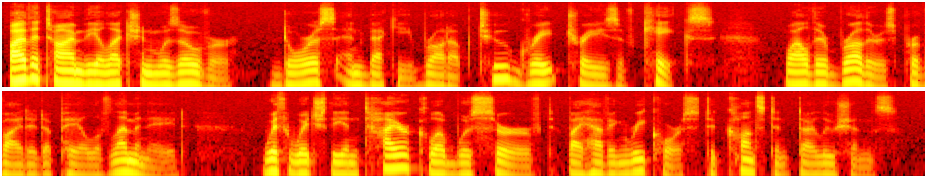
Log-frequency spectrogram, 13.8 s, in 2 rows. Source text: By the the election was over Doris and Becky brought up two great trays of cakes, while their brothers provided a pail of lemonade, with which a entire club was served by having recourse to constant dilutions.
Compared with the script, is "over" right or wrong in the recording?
right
